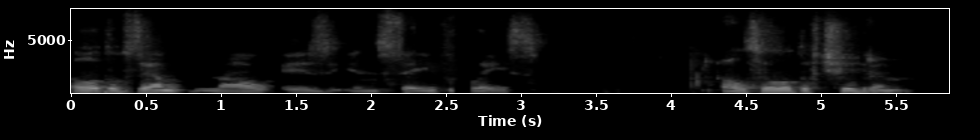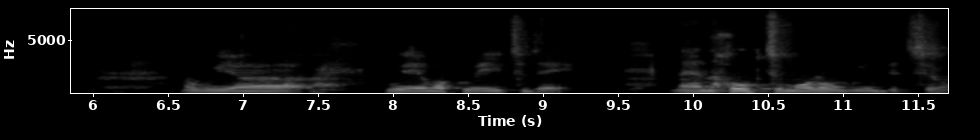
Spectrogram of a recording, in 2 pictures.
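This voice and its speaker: A man's dark, mellow voice at medium pitch, very slow and monotone, with long, frequent pauses and big swings in loudness. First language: Ukrainian or Russian. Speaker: panelist from Ukraine. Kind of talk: testimony. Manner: halting.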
